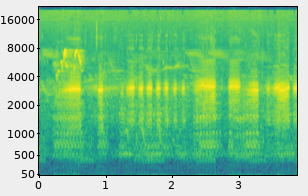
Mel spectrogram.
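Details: Madagascar brown frogs in baobab forest after a night of heavy rain, males turned bright yellow for a once-a-year mating event: high, short chirping notes repeated in quick bursts, several overlapping callers.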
